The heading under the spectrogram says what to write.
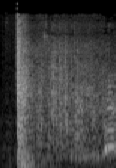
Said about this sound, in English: Now we knock something. The sledgehammer was used to punch holes in the walls of Kuhn Hall, which, when finished, will be the new Fort Meade Education and Resiliency Center,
